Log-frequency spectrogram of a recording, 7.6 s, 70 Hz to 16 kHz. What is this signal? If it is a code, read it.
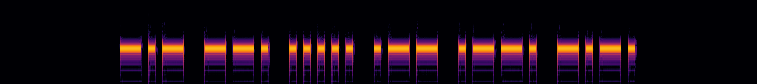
Morse code, heard as a keyed tone, about 17 wpm, 700 Hz. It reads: KG5WPC
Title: USA Call Signs - 6 Characters - 3x Character Spacing - 17wpm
